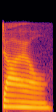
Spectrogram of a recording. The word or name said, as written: dial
